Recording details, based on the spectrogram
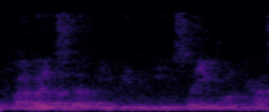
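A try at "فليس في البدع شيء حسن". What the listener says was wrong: Bid'ai bukan bid'i. Bid'ah jamak dari bid'ah.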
